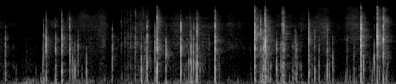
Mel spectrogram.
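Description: A small, flat, sealed plastic foil hair mask sachet with a yellow print, still filled, is scratched and crinkled with long painted nails and fingertips. The result is a quick series of sharp, bright, dry crackles and crinkles with almost no low end. Each crackle stops at once, with quiet gaps between them.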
